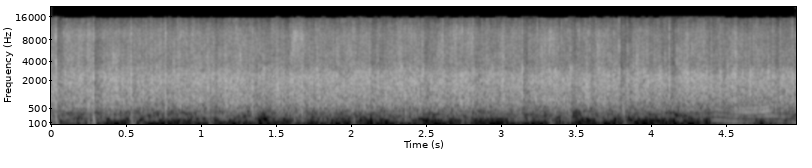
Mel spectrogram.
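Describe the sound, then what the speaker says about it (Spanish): Sustained studio audience applause on a Spanish late-night TV talk show, dense steady clapping filling the whole stretch at an even loudness, with no talk over it. "¡Aplauso, por favor!"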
